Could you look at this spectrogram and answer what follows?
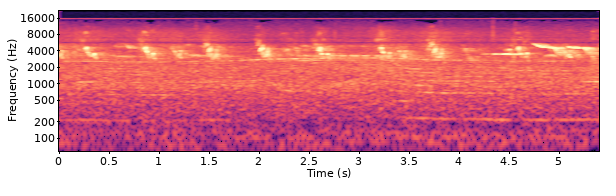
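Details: At a feeder, an American goldfinch repeats brief high descending notes, a few closer-spaced, with a constant low hum and rumble underneath.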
